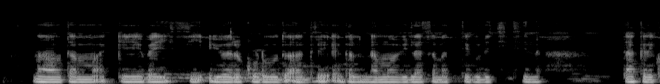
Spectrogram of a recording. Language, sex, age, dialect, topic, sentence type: Kannada, male, 36-40, Coastal/Dakshin, banking, statement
